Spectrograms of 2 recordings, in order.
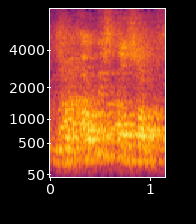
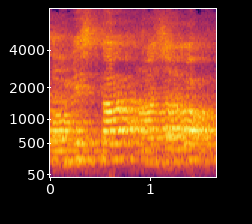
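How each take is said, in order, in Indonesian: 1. Suku-suku kata menyatu menjadi bentuk yang dipersingkat. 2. Setiap suku kata diucapkan terpisah dan lengkap. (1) "Cuma sebutannya khamis tasar"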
